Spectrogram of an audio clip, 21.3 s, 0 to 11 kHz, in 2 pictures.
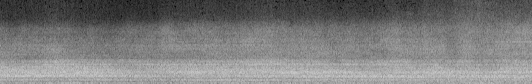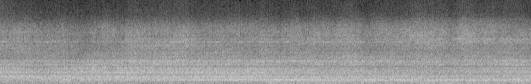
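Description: Boeing 737's CFM56 jet engines running steadily at taxi power while the airliner turns on the runway, an even jet rush with a faint high whine.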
